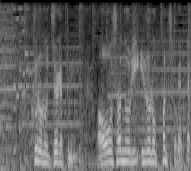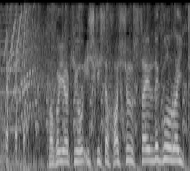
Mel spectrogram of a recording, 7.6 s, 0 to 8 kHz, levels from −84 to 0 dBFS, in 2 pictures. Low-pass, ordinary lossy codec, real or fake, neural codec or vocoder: 7.2 kHz; none; real; none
